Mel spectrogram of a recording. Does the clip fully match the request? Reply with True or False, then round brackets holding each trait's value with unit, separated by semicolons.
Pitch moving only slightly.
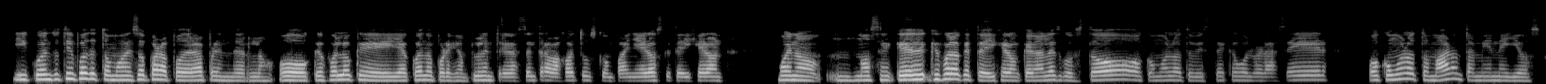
True (2.3 semitones)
